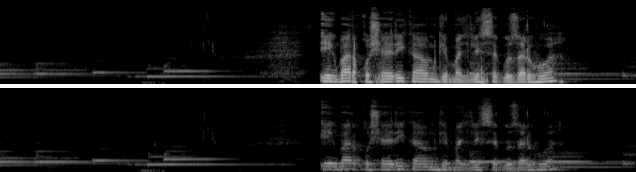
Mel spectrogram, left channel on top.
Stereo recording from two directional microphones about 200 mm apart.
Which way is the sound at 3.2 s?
50° left (ahead or behind).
